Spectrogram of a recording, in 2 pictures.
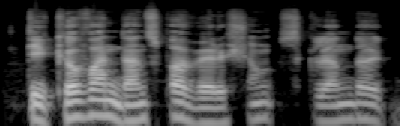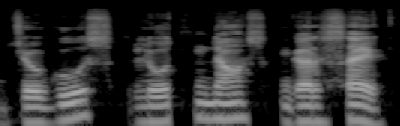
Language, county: Lithuanian, Marijampolė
